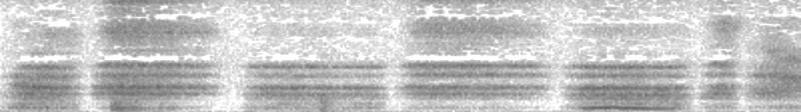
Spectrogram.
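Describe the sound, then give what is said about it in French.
A slow, deep breath drawn in and then released, with soft airy rasps and no talking around it. “Respirer pour de vrai cette fois-ci. Une vraie respiration, là.”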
